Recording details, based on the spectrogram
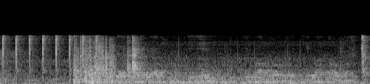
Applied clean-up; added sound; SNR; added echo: none; Fire; -5 dB; reverberation time 0.8 s.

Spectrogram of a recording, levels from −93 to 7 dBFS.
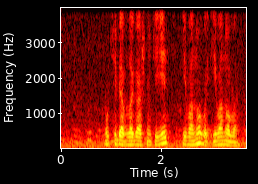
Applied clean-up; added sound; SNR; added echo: none; none; none; none.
